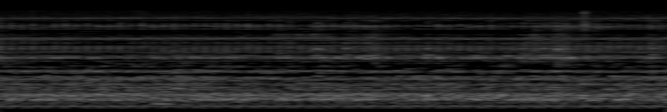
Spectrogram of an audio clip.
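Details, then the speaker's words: Single-tub spin dryer after adjusting the brake away from the brake drum/coupling (brake pad worn out): soft, steady whir with an even low hum and no scraping or squeal; the drum spins freely and quietly. "Yan, tahimik na mga kabuting-ting dahil yung kanyang brake ay talagang lumayo doon sa pinaka brake drum or doon sa coupling."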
